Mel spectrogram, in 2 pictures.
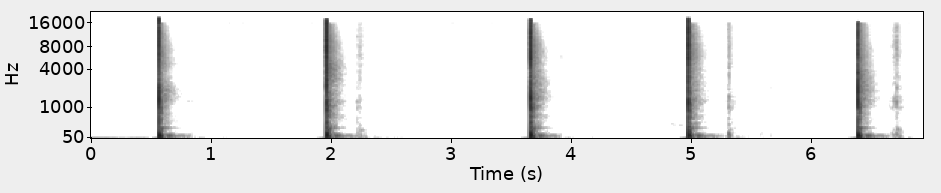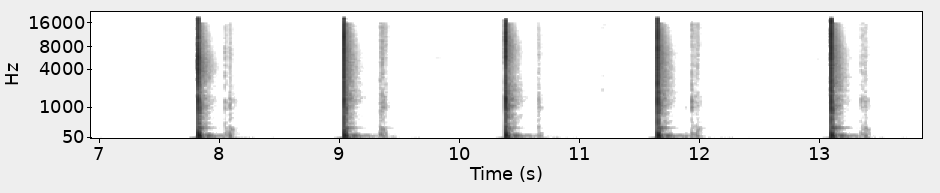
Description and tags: A soccer ball dropped onto a wood floor. 10 samples. Schoeps cmit-5u. Focusrite preamp.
